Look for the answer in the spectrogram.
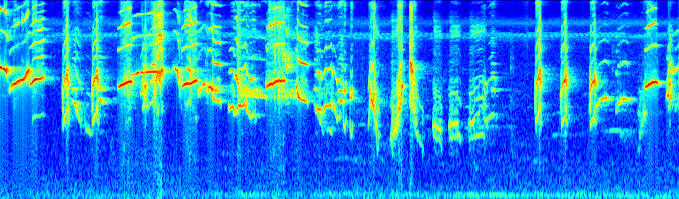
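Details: Fired-up Oriental magpie-robin (kacer) singing constantly before a fight: harsh squawking notes and high whistles delivered in rapid, uneven bursts of about three or four a second.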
